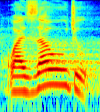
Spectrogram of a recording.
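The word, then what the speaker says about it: وزوج: Cara bacanya cukup dilembutkan saja atau dilunakkan saja bacaannya. Tidak boleh dibaca panjang ya. Wa zauju ya.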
